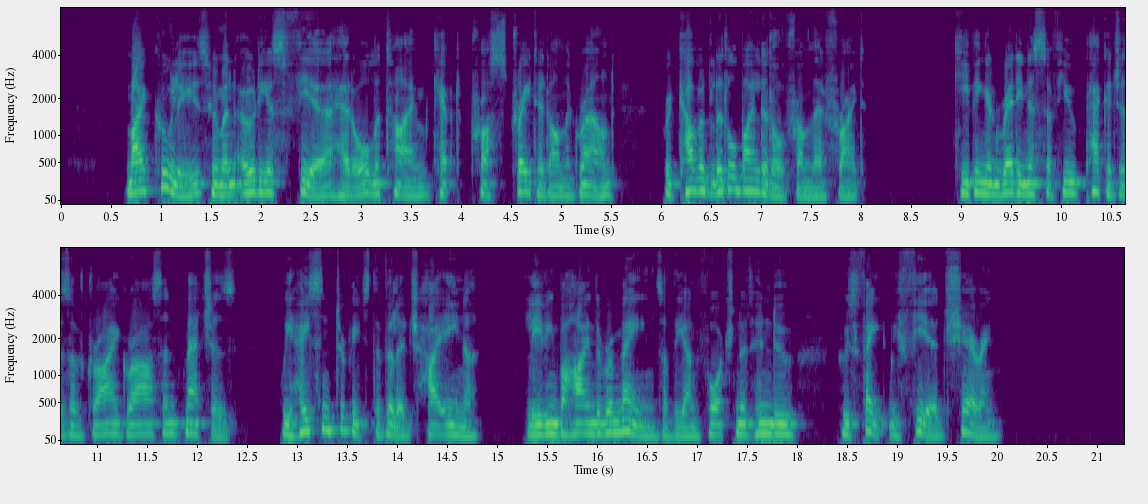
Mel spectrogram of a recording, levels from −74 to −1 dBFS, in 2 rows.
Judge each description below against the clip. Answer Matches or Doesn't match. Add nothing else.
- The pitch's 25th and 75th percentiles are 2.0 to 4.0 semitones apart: Doesn't match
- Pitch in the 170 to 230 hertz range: Doesn't match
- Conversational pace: Matches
